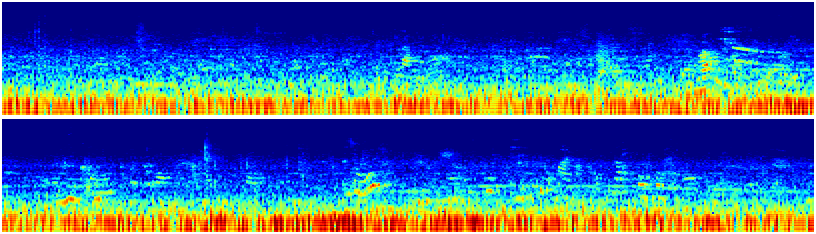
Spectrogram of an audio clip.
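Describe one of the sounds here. Several adults talk quietly nearby.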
